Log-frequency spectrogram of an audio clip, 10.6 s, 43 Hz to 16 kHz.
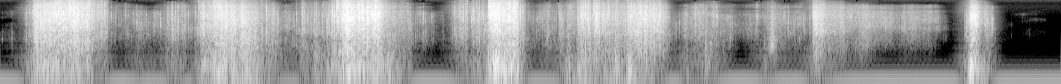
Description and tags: paper02-tearing paper#1
Large sheets of packing paper being torn and shredded. Somewhat like what kids do with wrapping paper on Christmas/birthday presents.
All samples in this set were recorded on a hollow, injection-molded, plastic table, which periodically adds a hollow thump if anything is dropped. Noise reduction applied to remove systemic hum, which leaves some artifacts if amplified greatly. Some samples are normalized to -0.5 dB, while others are not.
christmas, newspaper, rip, ripping, shred, tearing, wrapping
